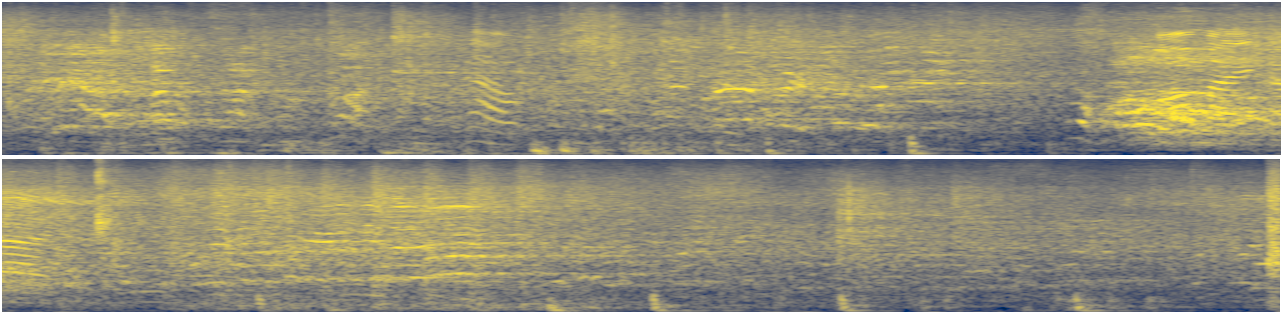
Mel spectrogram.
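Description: A crowd cheers and shouts in a large echoing arena.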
